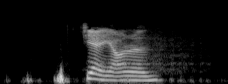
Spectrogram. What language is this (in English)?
Chinese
